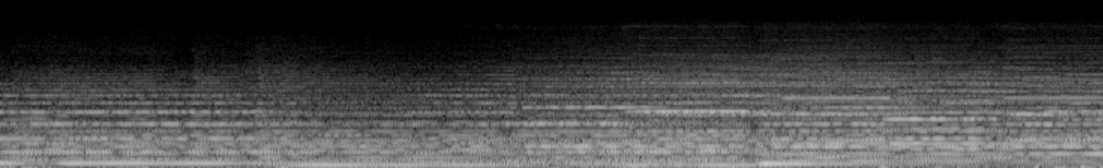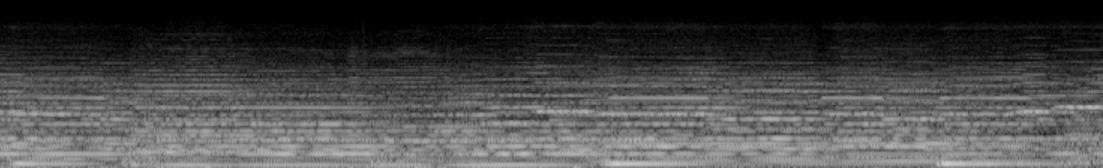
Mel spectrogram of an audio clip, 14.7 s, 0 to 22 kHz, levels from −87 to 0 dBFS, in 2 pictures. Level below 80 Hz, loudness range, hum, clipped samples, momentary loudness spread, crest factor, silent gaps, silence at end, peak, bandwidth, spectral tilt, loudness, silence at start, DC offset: -44 dBFS; 3 LU; none; under 0.1%; 6 LU; 14 dB; none; 0 s; -12 dBFS; 12.5 kHz; -7.5 dB/octave; -28 LUFS; 0 s; under 0.1%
